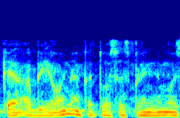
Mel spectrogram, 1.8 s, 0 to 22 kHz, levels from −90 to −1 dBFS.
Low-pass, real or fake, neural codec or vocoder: 5.4 kHz; fake; codec, 16 kHz, 16 kbps, FunCodec, trained on LibriTTS, 50 frames a second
